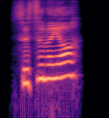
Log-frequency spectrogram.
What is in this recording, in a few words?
Battle Tactical Action; Rumi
